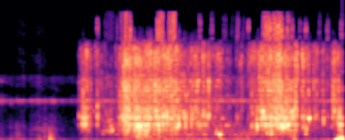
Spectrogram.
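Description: Water poured onto a pepper vine plant growing up a tree, starting after a quiet moment as a steady splashing gush close by that continues to the end.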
